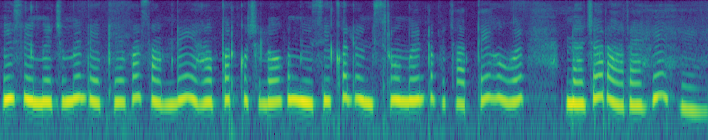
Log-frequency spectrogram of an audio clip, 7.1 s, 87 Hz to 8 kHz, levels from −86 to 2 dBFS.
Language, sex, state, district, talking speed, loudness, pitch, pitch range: Hindi, female, Rajasthan, Jaipur, 145 wpm, -14 LUFS, 310 Hz, 290-330 Hz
